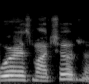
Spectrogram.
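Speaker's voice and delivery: normal talking voice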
